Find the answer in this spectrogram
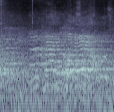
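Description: Indistinct speech from the hall's public-address announcer, echoing through a large sports hall.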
